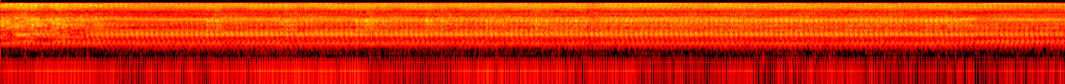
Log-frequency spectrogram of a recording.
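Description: Electric hair clipper running with a steady hum as it is worked through a man's hair at the sideburn and temple.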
